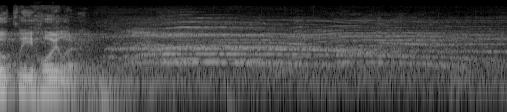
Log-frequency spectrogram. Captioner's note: students cheering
